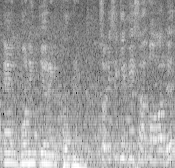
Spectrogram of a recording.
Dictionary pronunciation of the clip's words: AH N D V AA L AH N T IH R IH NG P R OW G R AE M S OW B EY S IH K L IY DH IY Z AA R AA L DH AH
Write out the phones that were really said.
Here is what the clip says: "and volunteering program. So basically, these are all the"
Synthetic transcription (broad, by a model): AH N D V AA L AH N T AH R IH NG P R OW G R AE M S OW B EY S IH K IY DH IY S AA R AA L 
